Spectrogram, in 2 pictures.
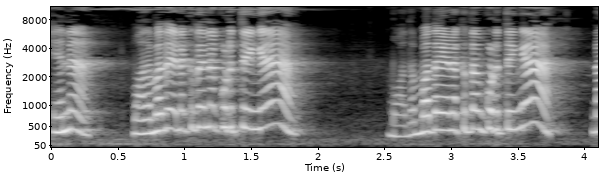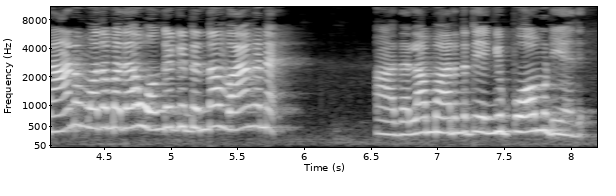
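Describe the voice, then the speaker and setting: A woman's voice: very high-pitched, quick pace, long pauses, bright, forceful tone. A woman voicing a stubborn, loving young wife in an audio drama, talking earnestly and insistently. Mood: devoted, pleading.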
